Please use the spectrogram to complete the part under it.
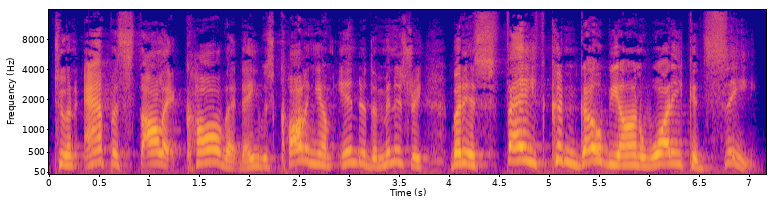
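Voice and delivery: full-force preaching. Acted. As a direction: hammer home the point about faith.

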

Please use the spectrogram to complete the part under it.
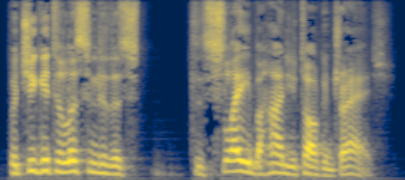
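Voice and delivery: normal talking voice

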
